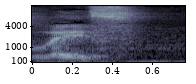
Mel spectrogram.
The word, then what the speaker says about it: Leif: Seattle Washington yes yes my name is pronounced lace my last name is talked to said some people call me Lee fool some people call me late for some people call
